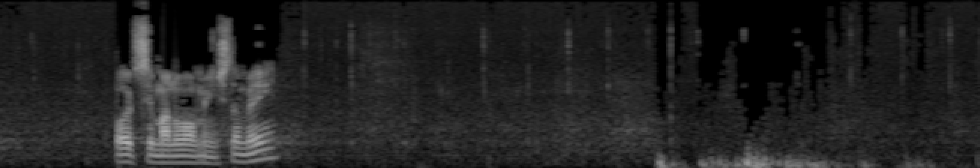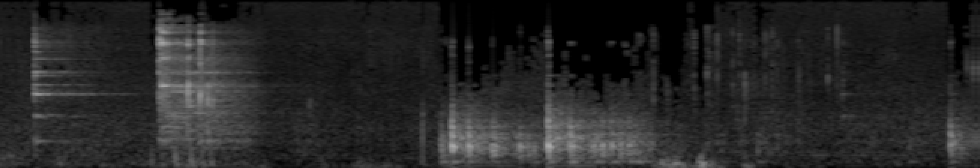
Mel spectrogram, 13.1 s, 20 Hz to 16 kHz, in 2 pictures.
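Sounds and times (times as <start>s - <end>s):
glass bowl clink: 6.8s - 8.2s.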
